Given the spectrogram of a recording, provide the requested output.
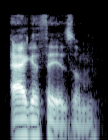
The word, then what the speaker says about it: agathism: So, agathism is Oh, it's a G- A T H I Sm.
